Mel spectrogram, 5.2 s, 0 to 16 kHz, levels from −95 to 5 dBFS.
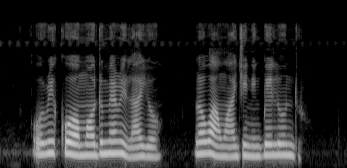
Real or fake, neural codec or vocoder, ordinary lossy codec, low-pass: real; none; none; 9.9 kHz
